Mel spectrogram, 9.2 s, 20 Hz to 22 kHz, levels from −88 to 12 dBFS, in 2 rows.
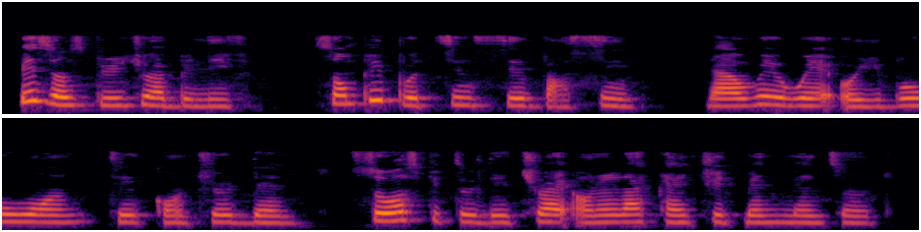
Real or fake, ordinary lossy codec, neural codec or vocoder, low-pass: real; none; none; 7.2 kHz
